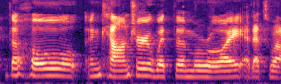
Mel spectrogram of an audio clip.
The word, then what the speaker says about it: Moroi: Yeah, and the fact that the whole encounter with the Moroi, that's how I'm pronouncing the creature thing, Moroi.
